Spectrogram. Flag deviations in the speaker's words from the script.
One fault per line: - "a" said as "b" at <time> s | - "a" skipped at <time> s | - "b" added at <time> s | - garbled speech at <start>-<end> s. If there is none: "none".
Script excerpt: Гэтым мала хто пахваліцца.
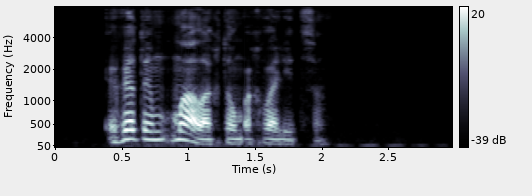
none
